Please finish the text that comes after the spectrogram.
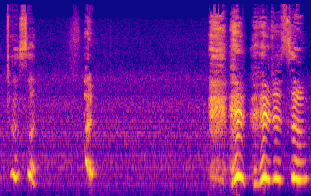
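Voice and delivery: can't get the words out through tears; crying. Real, not acted.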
